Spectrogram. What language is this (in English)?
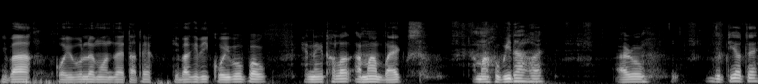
Assamese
